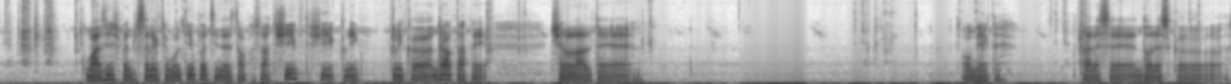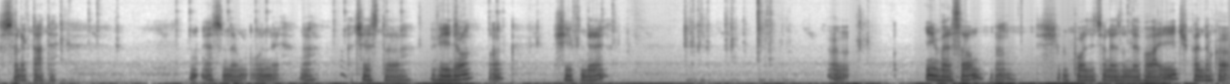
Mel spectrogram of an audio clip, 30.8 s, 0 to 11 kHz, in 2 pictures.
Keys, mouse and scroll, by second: 0.5 shift+click, 0.7-1.1 shift+scroll up 6, 1.5 scroll up 2, 2.7 right click, 4.6 scroll down 4, 6.5-7.1 scroll up 5, 8.6 g, 11.3 click, 11.8 scroll down 5, 12.6 right click, 14.0 scroll up 3, 14.4 r, 15.4 click, 16.8 g, 17.3 click, 18.4 right click, 18.9 right click, 19.2 right click, 20.3 right click, 20.8 right click, 21.6 g, 22.1 right click, 23.0 shift+d, 23.5 click, 23.7 Tab, 24.4 s, 25.7 Tab, 26.6 g, 30.1 click.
